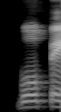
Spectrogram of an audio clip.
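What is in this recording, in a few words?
"bopeng", Malay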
